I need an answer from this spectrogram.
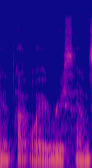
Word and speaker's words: Rhysand: pronouncing it that way resound sounds so much better and like race sounds so much better than rice like stupid but i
